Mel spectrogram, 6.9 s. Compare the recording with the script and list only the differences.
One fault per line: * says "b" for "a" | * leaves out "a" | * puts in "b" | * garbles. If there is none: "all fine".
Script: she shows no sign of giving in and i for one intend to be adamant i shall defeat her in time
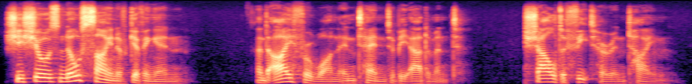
* leaves out "i"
